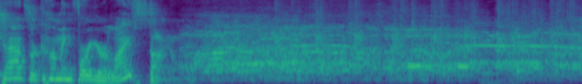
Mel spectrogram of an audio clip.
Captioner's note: audience applauding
